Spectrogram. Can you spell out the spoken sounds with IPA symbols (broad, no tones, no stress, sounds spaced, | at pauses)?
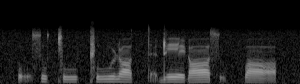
o̰ s u ǀ uː ǁ uː ɳ ɒː tː æ̰ ɖ eː ɽ ɒː s ṵ pː ɒː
